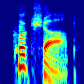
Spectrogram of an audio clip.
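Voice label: "cookshop", American English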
